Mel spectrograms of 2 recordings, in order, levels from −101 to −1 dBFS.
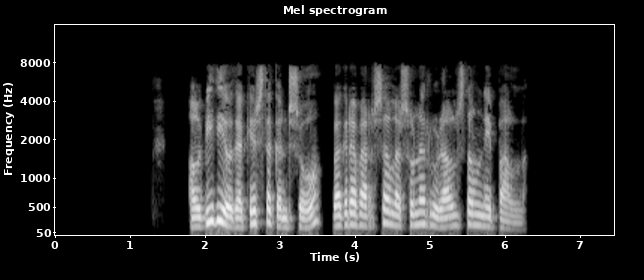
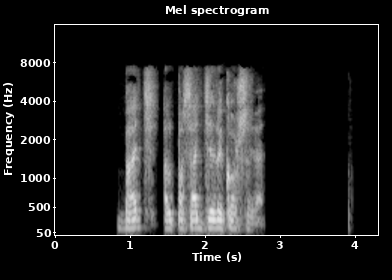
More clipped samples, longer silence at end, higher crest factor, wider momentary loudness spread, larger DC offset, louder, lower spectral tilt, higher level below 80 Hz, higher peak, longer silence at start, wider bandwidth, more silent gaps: neither; second, 1.25 s vs 1.55 s; about the same, 16 dB vs 20 dB; about the same, 9 LU vs 10 LU; neither; first, -17 LUFS vs -20 LUFS; first, -5.5 dB/octave vs -4 dB/octave; about the same, -62 dBFS vs -66 dBFS; about the same, -2 dBFS vs -4 dBFS; first, 1.8 s vs 0.85 s; about the same, 7.8 kHz vs 7.8 kHz; first, 3.56-3.69 s vs 1.39-1.43 s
